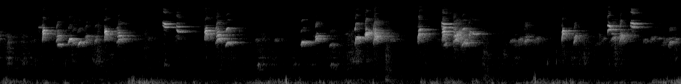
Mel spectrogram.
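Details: European goldfinch chicks begging, a recording used to stimulate males; bursts of high, chattering, twittering notes come in rapid clusters about once a second, with brief pauses between groups.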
